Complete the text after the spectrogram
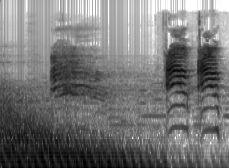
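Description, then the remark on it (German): A cat meows three times, one drawn-out mew followed by two shorter, sharper cries close together, over a steady pulsing low rumble that runs throughout. “Kater?”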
